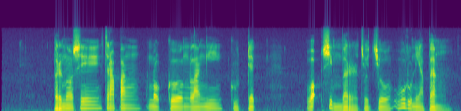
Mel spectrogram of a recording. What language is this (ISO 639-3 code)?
jav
